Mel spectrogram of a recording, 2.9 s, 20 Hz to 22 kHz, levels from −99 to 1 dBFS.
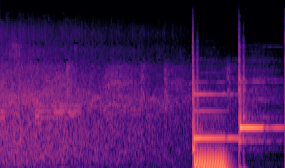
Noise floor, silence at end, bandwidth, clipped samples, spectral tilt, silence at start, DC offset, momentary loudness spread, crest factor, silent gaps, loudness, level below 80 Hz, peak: -56 dBFS; 0 s; 13 kHz; under 0.1%; -6.5 dB/octave; 0 s; under 0.1%; 23 LU; 18 dB; none; -28 LUFS; -40 dBFS; -14 dBFS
